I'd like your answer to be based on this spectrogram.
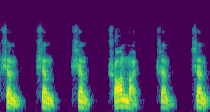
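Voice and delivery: শন repeated crisply as the tion sound; sound drill. Shown as a demonstration. Teacher drilling the শন sound for students. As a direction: say শন again and again as a drill. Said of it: "এটা থাকলে পড়তে হয়".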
